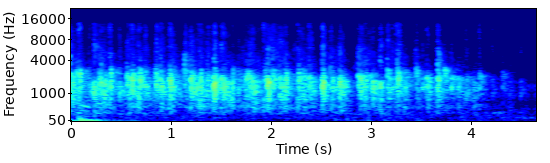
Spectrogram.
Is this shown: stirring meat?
no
